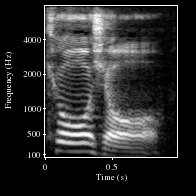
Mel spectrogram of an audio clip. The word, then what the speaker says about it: 狭小: 좁다고 보시는 거예요 그래서 대표적으로 협소한 좁은 협소한 발음은 교쇼 쇼 협소한입니다 의미 의자 했습니다 협의 바르면 표기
